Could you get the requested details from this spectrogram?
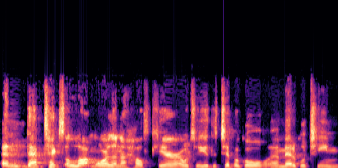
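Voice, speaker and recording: A woman with a slight Danish accent, a very deep, low voice and a very fast pace. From Denmark. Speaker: panel moderator. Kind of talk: panel discussion. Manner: hesitant, many fillers.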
